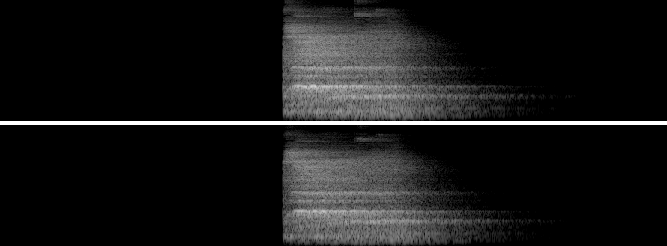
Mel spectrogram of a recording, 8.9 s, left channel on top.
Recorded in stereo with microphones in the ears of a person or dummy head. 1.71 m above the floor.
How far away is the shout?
About 1.8 m.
